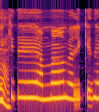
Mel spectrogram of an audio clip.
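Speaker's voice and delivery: very high tearful cry of pain. Acted. Rahul cries to mum as the needle goes in, high painful wail. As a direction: wail it like a hurt child. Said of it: "ராகுல் இப்படி அழுவுறான்".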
